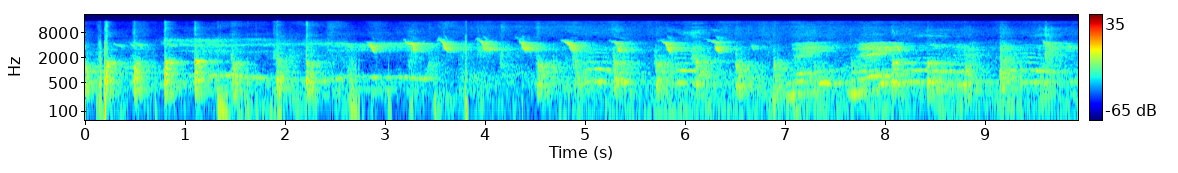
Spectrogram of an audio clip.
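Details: Coloured baby chickens in a village, a flurry of high, downward-sliding peeps from several chicks mixed with sharp tapping and clattering noises throughout.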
